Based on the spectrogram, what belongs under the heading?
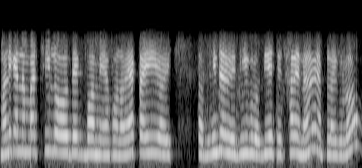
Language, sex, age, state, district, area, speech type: Bengali, female, 30-45, West Bengal, Murshidabad, rural, conversation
